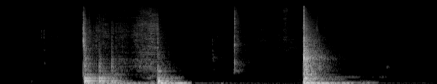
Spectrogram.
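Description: Wooden thunks and knocks of a stretched canvas being set back onto an easel: a sharp knock with a heavy low thud about a second in, then a second knock about three seconds in, each ringing briefly.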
